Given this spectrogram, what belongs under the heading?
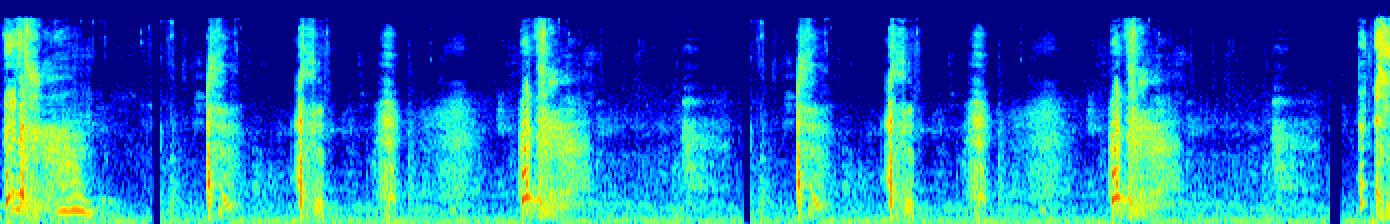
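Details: A person says it really hurts and they hate sneezing right now; a run of about ten sharp, explosive sneezes, some with a short in-breath before them, in a quiet room.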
